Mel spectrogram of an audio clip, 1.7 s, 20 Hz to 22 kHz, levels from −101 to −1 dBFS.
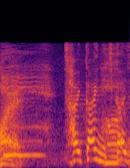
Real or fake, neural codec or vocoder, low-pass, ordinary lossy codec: real; none; none; none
